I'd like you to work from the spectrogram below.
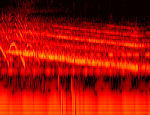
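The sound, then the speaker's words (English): A loud police siren wails, quick warbling yelps at first, then a long tone sliding steadily downward in pitch, over a constant low engine rumble. “Kirsten's parents come home to police lights and sirens.”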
